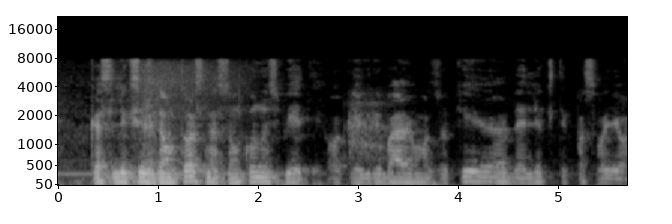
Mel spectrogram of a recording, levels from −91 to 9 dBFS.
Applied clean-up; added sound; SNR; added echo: none; Breathing; 17 dB; none.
